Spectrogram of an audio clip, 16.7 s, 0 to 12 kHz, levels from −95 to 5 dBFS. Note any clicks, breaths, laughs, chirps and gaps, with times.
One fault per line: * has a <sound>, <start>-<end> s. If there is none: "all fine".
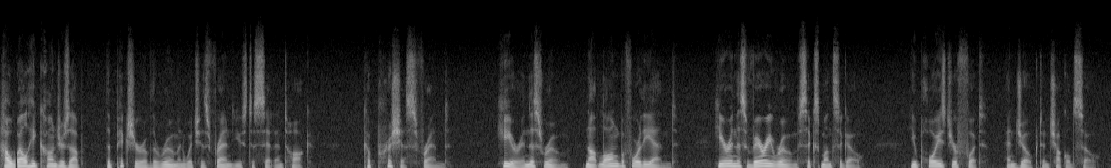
* has a dropout, 0.2-0.3 s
